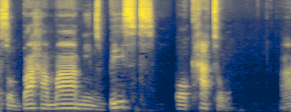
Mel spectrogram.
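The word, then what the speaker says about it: בהמה: Now, Ayala, could you tell us how we would pronounce this first word in the Hebrew? Beasts. Khan. Bahama. Bahama. Excellent. Right? So Bahama means beasts or cattle.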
